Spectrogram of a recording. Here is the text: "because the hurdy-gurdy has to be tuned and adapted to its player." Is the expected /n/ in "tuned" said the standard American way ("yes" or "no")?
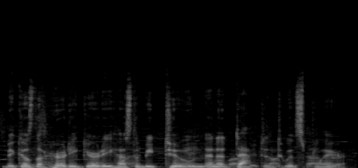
yes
